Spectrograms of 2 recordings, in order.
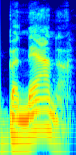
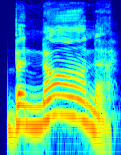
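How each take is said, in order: First: The middle vowel is a short ah. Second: The middle vowel is a long ah. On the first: This is how Americans tend to say it. "Americans are more likely to say banana with a short ah" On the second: This is how many British people say it. "We have enough this long na in the middle"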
